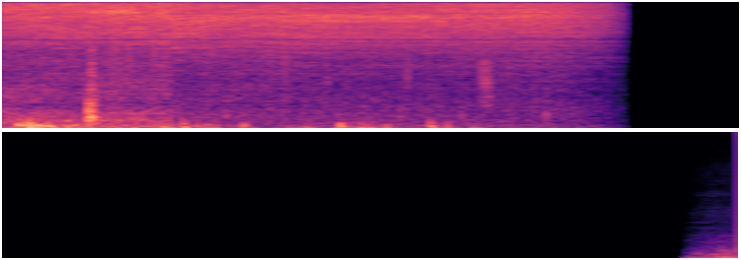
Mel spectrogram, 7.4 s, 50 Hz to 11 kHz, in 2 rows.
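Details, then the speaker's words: Overheating Chrysler 300, hot engine, cooling system bleed screw opened after earlier bleeding: steady loud hiss of escaping steam about three seconds, then cuts off; owner believes air in system, water pump suspected as root problem. "And the fact that all of this steam is coming out means there's just air in the system. You can see that letting out a lot of hot air."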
